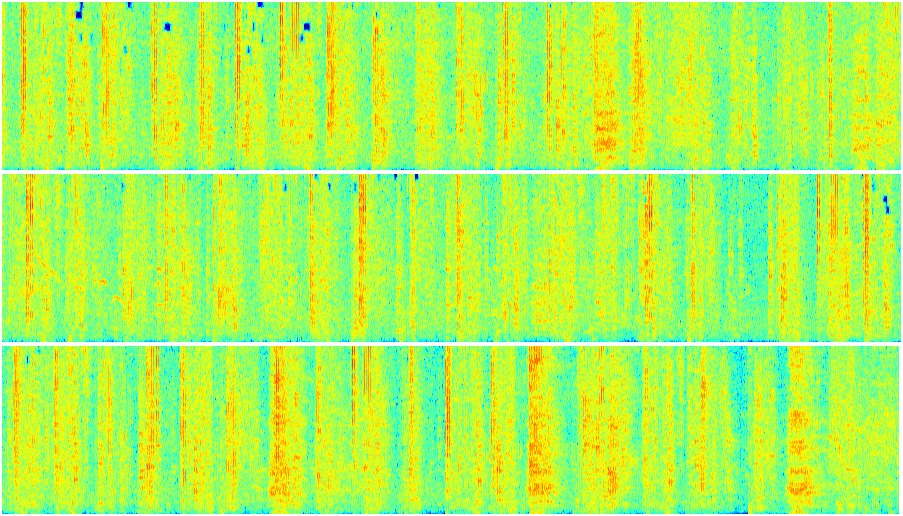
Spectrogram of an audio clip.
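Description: Footsteps crunch on snow and ice.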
